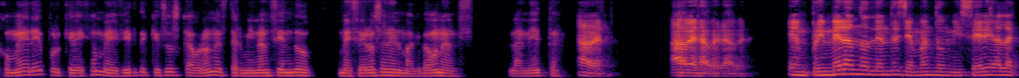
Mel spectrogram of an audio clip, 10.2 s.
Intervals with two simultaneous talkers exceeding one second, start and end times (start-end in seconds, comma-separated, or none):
none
